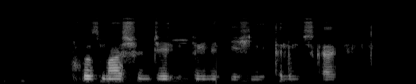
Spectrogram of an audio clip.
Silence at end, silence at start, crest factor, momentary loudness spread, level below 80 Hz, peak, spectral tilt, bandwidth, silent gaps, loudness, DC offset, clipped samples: 0.8 s; 0.7 s; 22 dB; 15 LU; -88 dBFS; -14 dBFS; -2 dB/octave; 9.4 kHz; 2.66-2.74 s; -35 LUFS; under 0.1%; under 0.1%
